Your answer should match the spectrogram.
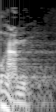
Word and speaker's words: hạnh: Vô lượng kiếp trung tu khổ hạnh. Chữ hành này vẽ một vòng tròn, dùng làm động từ, đọc là hạnh, khổ hạnh.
